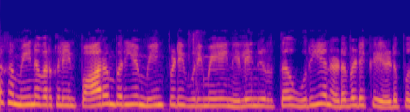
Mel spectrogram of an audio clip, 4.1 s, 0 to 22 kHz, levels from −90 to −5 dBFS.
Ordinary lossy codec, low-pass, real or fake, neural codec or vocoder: Opus, 24 kbps; 7.2 kHz; real; none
